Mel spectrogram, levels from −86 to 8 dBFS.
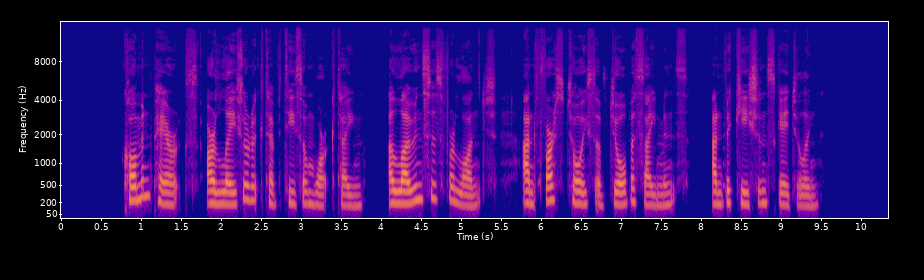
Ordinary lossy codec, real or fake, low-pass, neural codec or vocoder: none; real; 14.4 kHz; none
